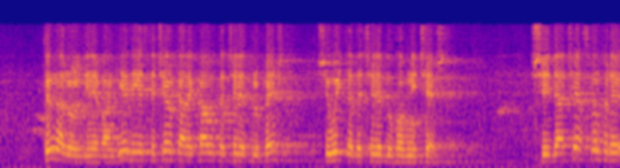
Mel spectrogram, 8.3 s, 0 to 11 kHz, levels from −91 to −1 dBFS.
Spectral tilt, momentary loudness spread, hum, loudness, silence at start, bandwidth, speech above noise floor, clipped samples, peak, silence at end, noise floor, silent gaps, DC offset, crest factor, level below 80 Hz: -3 dB/octave; 16 LU; none; -20 LUFS; 0 s; 7.2 kHz; 23 dB; under 0.1%; -4 dBFS; 0 s; -44 dBFS; none; under 0.1%; 20 dB; -60 dBFS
